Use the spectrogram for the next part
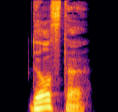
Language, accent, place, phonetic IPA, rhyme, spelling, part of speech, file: German, Germany, Berlin, [ˈdʏʁstə], -ʏʁstə, dürrste, adjective, De-dürrste.ogg
- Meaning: inflection of dürr: 1. strong/mixed nominative/accusative feminine singular superlative degree 2. strong nominative/accusative plural superlative degree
